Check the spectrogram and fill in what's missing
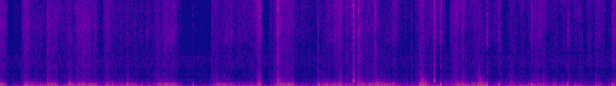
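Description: Long nails scratch and tap the hollow metal mesh grilles of two identical stereo microphones. The sound is a dense, steady, muffled rumble of close scraping, almost all low in pitch, with brief brighter clicks scattered throughout.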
